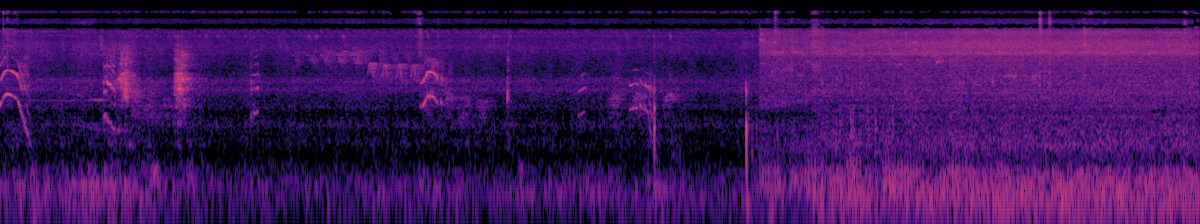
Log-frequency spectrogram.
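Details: Mother cat Kira with her newborn kittens, carrying them away in her teeth to stop them being weighed. Thin, high, arched mews come in short bursts about five times, over a steady low hum and a faint high buzz.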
